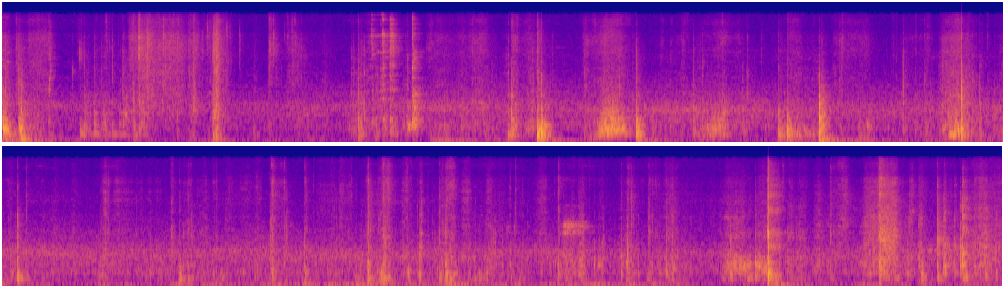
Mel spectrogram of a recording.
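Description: Cardboard motherboard box being handled and opened: scattered taps, knocks and rustling of the packaging.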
